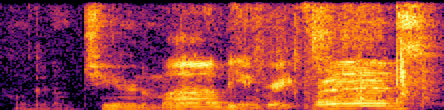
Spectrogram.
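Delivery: ordinary delivery, nothing marked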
